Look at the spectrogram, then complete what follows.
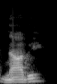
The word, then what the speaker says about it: Knobbe: it means tiger butterfly knobby uh and okay uh it uh is um a silent k but we do have that uh that e that we pronounce right okay cool cool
